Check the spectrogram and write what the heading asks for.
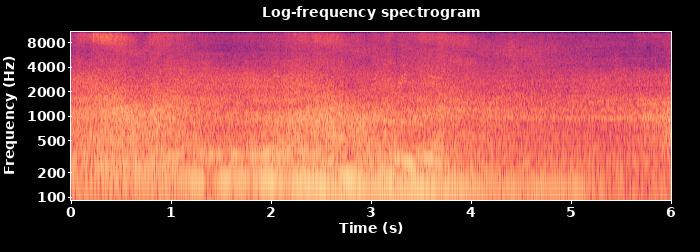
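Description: Road traffic: cars driving past one after another, their tyre noise swelling and fading. One vehicle's engine hum drops in pitch as it goes by, about halfway through.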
